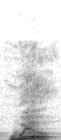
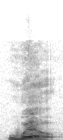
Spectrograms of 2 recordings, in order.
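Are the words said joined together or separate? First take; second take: joined; joined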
